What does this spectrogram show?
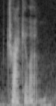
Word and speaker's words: Dreach-Fhoula: There is also an Irish word spelled Dreach-Fhoula, which is pronounced Dracula, and means bad or tainted blood.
